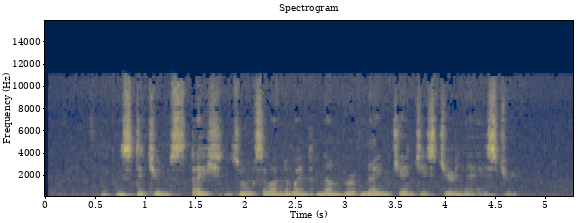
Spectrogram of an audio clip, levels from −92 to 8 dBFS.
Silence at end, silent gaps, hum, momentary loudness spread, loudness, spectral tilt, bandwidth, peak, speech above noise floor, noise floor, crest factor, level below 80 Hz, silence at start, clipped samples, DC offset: 0.55 s; none; none; 9 LU; -21 LUFS; -3.5 dB/octave; 11.5 kHz; -2 dBFS; 27 dB; -50 dBFS; 22 dB; -50 dBFS; 0.45 s; under 0.1%; under 0.1%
